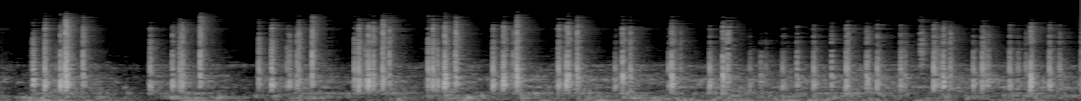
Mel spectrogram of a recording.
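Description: Long painted nails tap and scratch the printed cardboard cover of a medium spiral-bound notebook held upright; the notebook is solid paper, not hollow. The sound is rapid bursts of dry, short clicky taps in the midrange, each dying away almost instantly, with quiet pauses between the clusters.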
